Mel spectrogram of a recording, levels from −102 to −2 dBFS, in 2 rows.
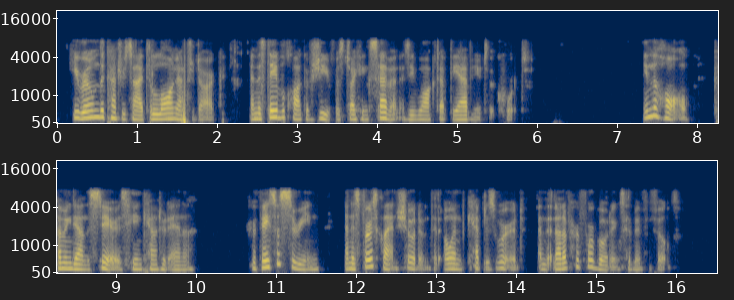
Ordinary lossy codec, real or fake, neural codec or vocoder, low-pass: Opus, 16 kbps; real; none; 7.2 kHz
